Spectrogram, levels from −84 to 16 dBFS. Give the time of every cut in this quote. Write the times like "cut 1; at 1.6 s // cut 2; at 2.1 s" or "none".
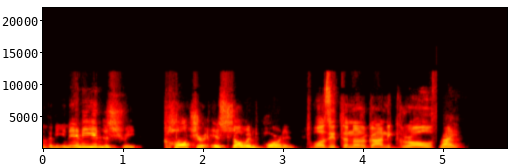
cut 1; at 3.3 s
